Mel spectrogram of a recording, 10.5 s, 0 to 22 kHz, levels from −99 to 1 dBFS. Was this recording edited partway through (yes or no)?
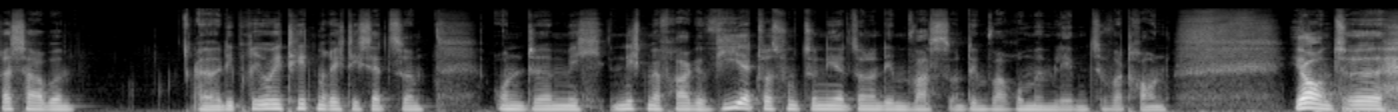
no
